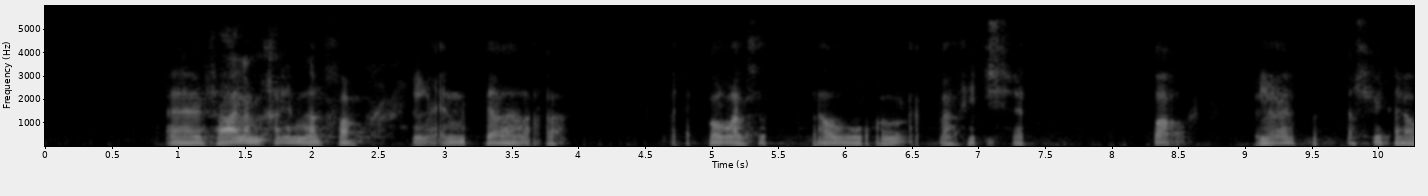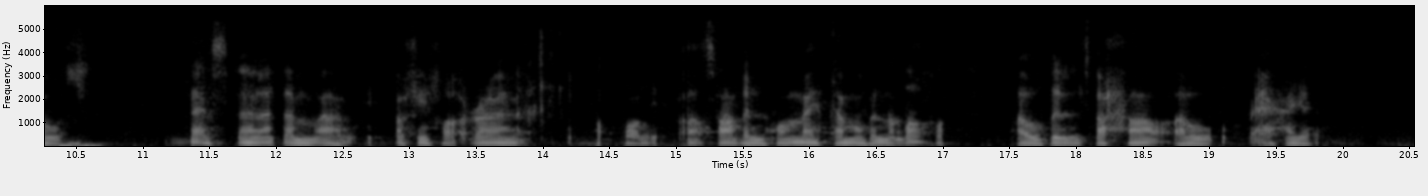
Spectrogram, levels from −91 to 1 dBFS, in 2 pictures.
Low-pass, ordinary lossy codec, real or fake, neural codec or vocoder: 5.4 kHz; MP3, 32 kbps; fake; codec, 16 kHz, 2 kbps, FreqCodec, larger model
